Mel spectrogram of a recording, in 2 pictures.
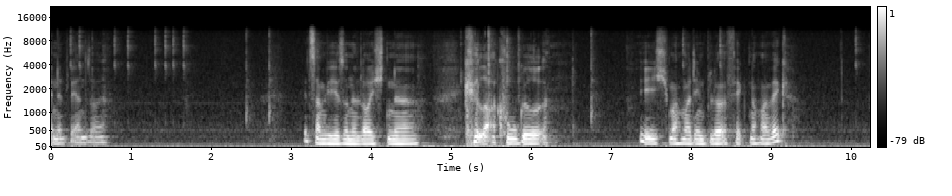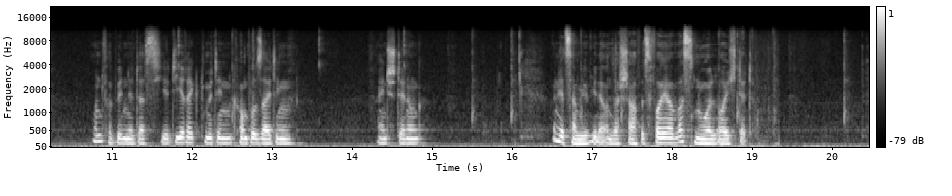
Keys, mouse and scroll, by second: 3.6 middle click, 4.2-5.6 scroll down 1, 5.6-6.5 scroll up 1, 6.7 middle click, 6.8-7.3 scroll down 1, 7.3 scroll up 1, 7.6-8.7 middle drag, 9.1-13.7 drag, 13.7-14.7 middle drag, 15.7-16.7 drag, 16.7 middle click, 17.5-18.0 scroll up 1, 18.0 shift+middle click, 19.0-19.3 scroll down 1, 19.3 shift+space, 19.4-20.4 middle drag.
